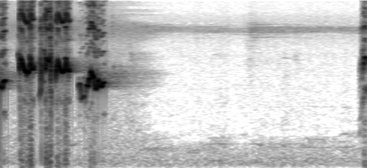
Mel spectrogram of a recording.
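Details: Sooty-headed bulbul song used to lure other bulbuls into singing; one short burst of four quick bubbly whistled notes, then silence and a faint note at the end.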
